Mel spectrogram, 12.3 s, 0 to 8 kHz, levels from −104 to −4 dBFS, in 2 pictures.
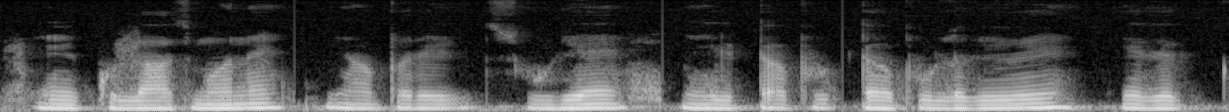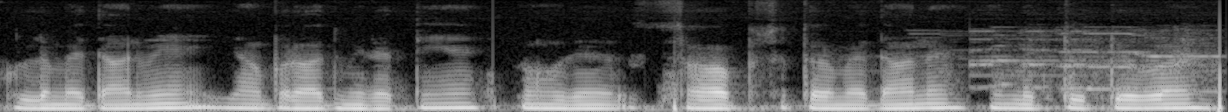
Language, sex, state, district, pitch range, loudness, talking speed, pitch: Marwari, male, Rajasthan, Nagaur, 105-120 Hz, -23 LUFS, 145 wpm, 110 Hz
